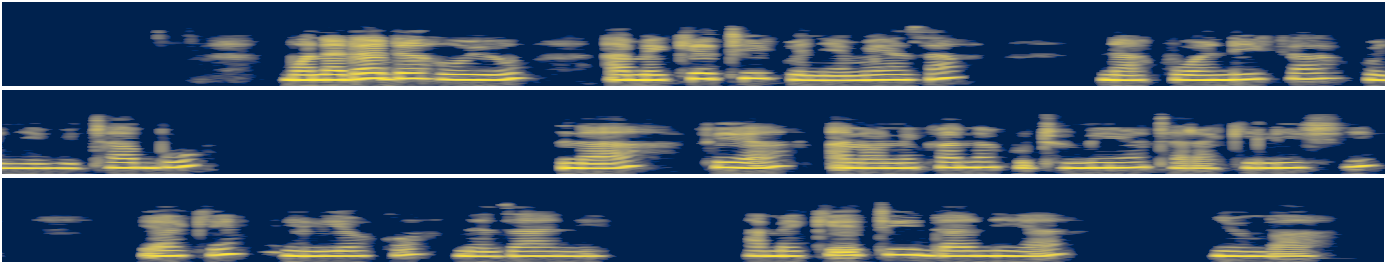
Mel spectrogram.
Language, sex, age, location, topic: Swahili, female, 25-35, Nairobi, education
